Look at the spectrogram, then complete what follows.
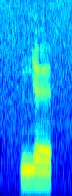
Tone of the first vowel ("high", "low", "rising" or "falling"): low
